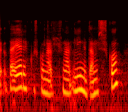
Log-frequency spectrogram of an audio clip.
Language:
Icelandic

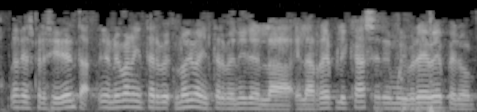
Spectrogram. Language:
Spanish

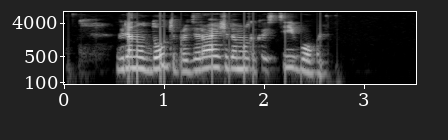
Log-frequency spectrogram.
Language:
Russian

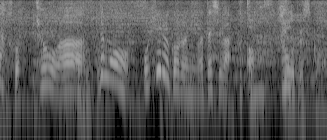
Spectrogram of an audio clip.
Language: Japanese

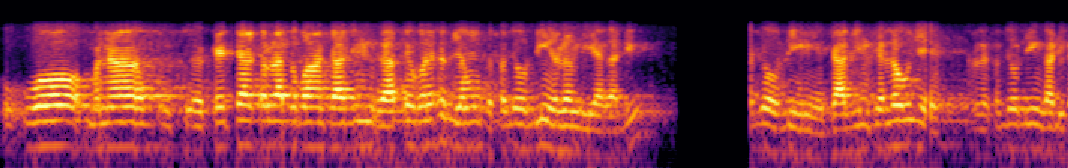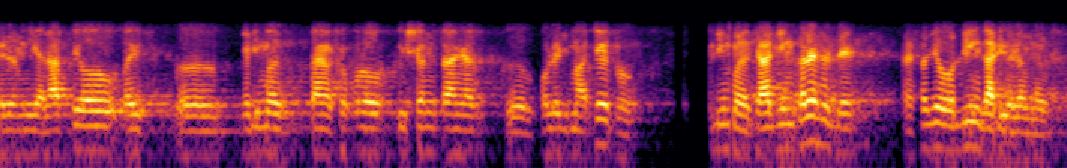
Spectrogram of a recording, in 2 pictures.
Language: Sindhi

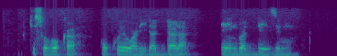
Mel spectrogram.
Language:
Ganda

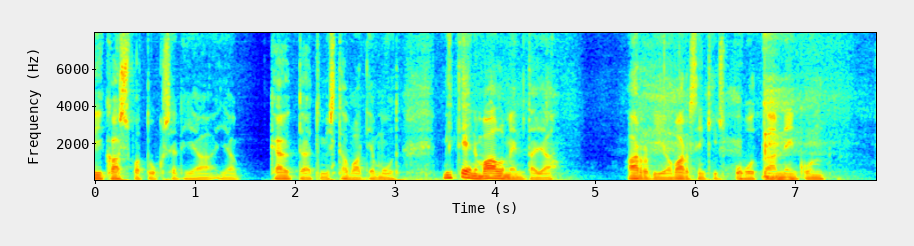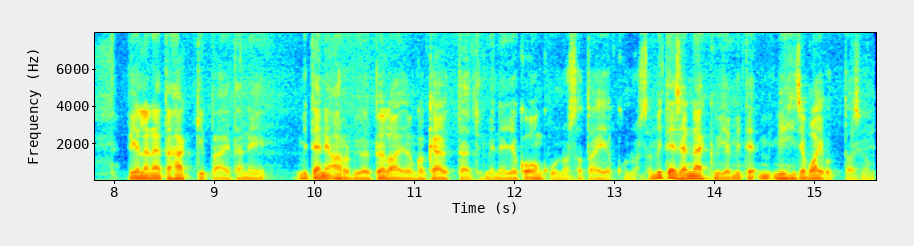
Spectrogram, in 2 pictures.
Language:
Finnish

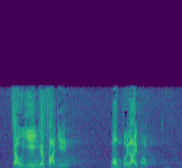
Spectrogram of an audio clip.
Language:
Cantonese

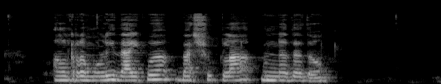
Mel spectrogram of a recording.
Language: Catalan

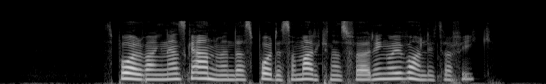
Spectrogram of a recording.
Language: Swedish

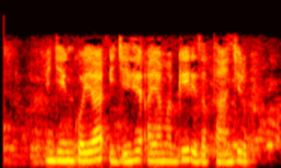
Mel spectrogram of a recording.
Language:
Kinyarwanda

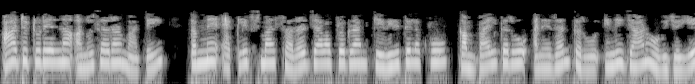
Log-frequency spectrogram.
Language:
Gujarati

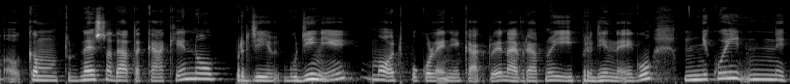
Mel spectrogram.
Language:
Bulgarian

